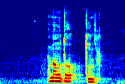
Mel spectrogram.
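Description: A man announces briefly over a microphone in a large hall.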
